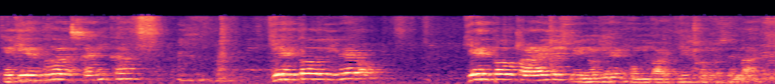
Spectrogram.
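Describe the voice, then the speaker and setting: A man's voice: high voice, normal speed, long pauses, dark tone, a little hiss or hum. A man preaching a sermon as pastor, asking the congregation rhetorical questions and acting out quoted speech. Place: church hall. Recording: roomy church sound from a distant mic.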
